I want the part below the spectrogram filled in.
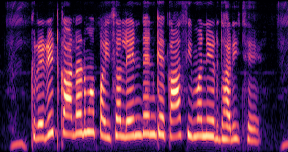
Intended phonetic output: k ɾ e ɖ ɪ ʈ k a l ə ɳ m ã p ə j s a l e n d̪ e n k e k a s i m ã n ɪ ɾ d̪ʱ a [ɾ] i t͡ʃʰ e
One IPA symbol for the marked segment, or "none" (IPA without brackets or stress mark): ɾ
